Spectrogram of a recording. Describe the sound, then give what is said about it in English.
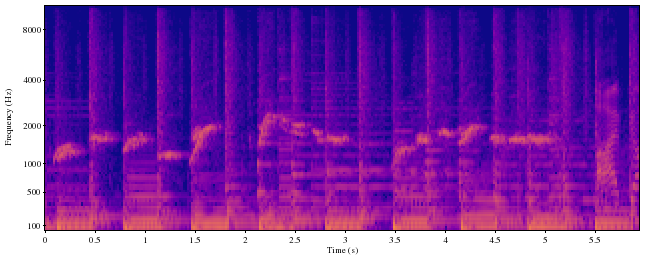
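A bright whistled melody glides and slides over a steady, bouncy musical backing with regular drum-like beats, the whistling clear and upfront throughout. “I don't think whistling is at a hand claps level for me. But I like it. I like the whistling.”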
